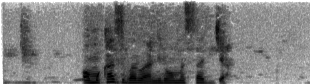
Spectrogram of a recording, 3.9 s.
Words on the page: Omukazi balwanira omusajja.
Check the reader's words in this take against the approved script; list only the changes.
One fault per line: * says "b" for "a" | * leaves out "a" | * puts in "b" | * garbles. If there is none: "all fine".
all fine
